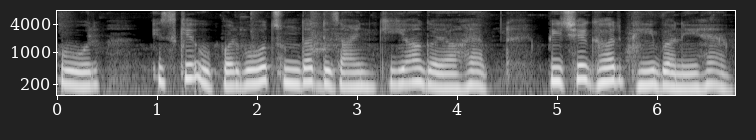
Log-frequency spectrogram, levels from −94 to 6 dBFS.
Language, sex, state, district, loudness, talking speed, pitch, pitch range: Hindi, male, Punjab, Fazilka, -14 LUFS, 125 wpm, 195 Hz, 185-220 Hz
